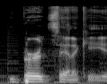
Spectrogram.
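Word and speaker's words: Byrd-Sanicki: Bird Sanicky is how you say Megan's last name.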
